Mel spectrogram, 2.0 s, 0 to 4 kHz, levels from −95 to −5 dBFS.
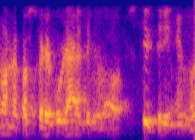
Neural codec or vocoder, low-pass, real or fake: codec, 16 kHz, 2 kbps, FreqCodec, smaller model; 3.6 kHz; fake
